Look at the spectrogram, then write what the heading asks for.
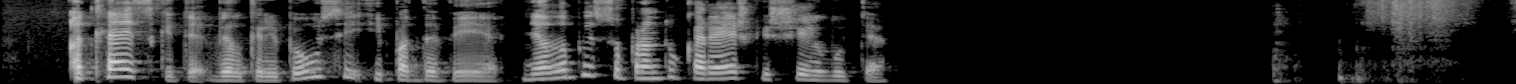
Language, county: Lithuanian, Klaipėda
